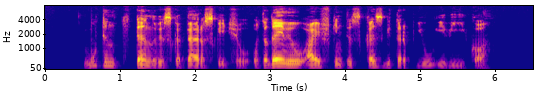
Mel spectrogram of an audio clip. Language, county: Lithuanian, Panevėžys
